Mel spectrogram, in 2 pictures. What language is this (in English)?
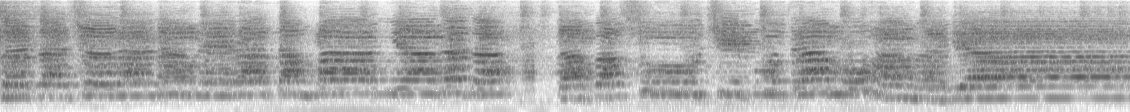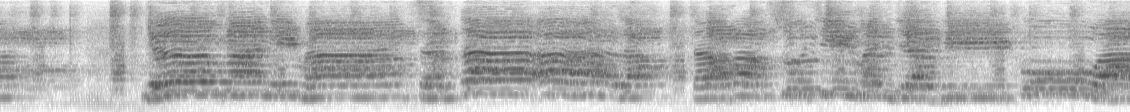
Indonesian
